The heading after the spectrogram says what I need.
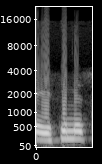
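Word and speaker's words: SMS: তোমাদেরকে ওয়ার্ড দিচ্ছি তোমরা বন্ধুরা নিশ্চয়ই একে অপরকে এসএমএস করো আজক এসএমএস যুগ এটা এসএমএস আমরা সবাই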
